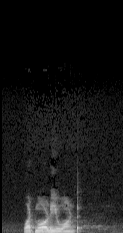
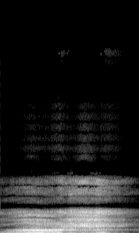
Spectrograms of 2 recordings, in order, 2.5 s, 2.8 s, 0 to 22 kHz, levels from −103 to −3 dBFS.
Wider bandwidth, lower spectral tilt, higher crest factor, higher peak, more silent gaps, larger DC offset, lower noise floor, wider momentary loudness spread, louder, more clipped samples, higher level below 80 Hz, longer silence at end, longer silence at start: second, 4.3 kHz vs 5.6 kHz; about the same, -10 dB/octave vs -10.5 dB/octave; about the same, 18 dB vs 14 dB; second, -8 dBFS vs -2 dBFS; neither; neither; first, -62 dBFS vs -38 dBFS; about the same, 16 LU vs 14 LU; second, -24 LUFS vs -16 LUFS; neither; second, -64 dBFS vs -26 dBFS; first, 0.85 s vs 0.3 s; first, 0.45 s vs 0 s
